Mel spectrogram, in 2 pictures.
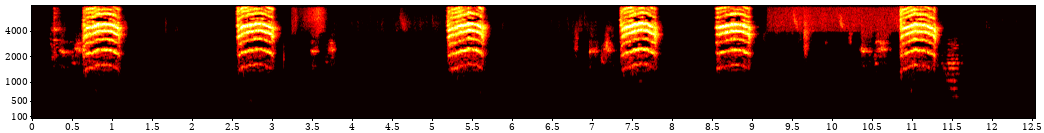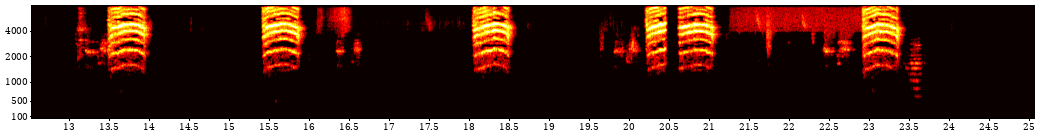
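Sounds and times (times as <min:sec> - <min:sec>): harsh bird call: 0:05.2 - 0:05.8, 0:08.6 - 0:11.6, 0:18.0 - 0:18.6, 0:19.9 - 0:23.6.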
